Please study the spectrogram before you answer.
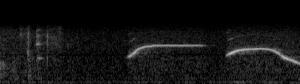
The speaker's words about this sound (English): Oh, maybe just whistle.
